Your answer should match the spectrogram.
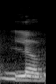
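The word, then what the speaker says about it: love: अपवाद ओ क्या है लव यहां पे देखिए ओ के बाद भी ई आया है लेकिन हम यहां पे ओ को अ प्रोनाउंस करते हैं तभी इसका प्रोनंसिएशन होता है लव लव का मतलब होता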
